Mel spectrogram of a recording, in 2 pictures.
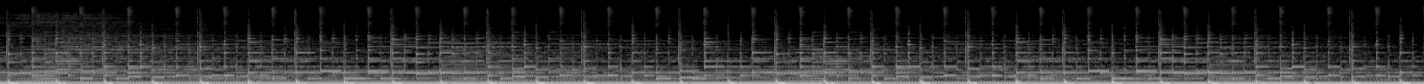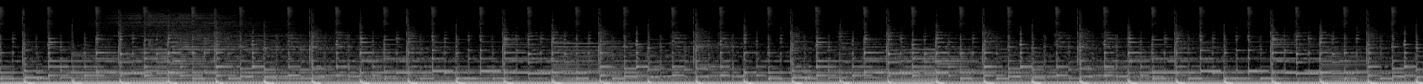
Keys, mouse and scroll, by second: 0.7-1.0 scroll up 1, 1.0-2.1 middle drag, 2.1-2.8 scroll up 1, 2.8-3.4 scroll down 1, 3.5 shift+middle click, 3.8-4.2 scroll down 1, 4.2 middle click, 5.1-6.0 scroll up 1, 6.0-7.4 shift+middle drag, 7.4 right click, 8.6-13.0 drag, 13.0 right click, 13.6-15.1 middle drag, 15.1-15.7 scroll down 1, 15.7 right click, 19.9 m, 26.3 right click, 28.1 shift+d.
